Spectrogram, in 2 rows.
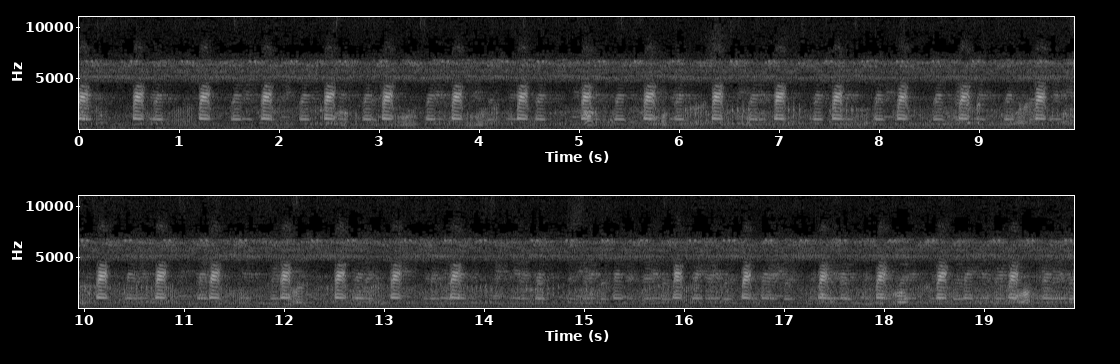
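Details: Frog chorus from a backwater: dense, steady series of short clicking notes about a second and a half per minute apart, repeated roughly 98 times a minute, over a constant high insect-like hiss.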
